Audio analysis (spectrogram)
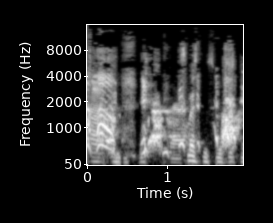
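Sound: puppy barking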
